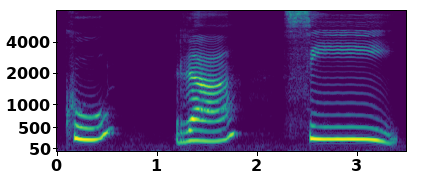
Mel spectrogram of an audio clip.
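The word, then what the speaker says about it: कुर्सी: அடுத்த வார்த்தை கு ர சி. கு முதல் எழுத்து, இரண்டாவது ரா, மூன்றாவது சி. பாரகடி. அதனால் இஸ்ன்னு சொல்லக்கூடாது, சி தான் சொல்லணும்.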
